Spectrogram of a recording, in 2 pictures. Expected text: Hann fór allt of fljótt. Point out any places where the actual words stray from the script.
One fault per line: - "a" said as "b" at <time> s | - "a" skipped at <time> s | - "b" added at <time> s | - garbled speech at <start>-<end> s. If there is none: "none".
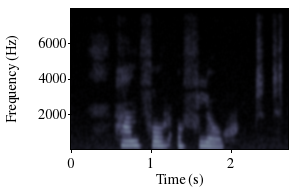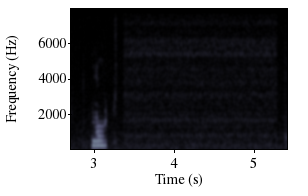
- "allt" skipped at 1.2 s
- garbled speech at 2.5-3.3 s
